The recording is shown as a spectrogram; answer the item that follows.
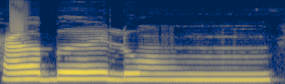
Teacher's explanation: لام کو جو ہے وہ میم سے ملائیں گے. لم، ہونٹوں کو گول کرتے ہوئے میم سے ملائیں گے.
